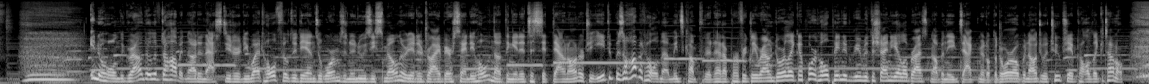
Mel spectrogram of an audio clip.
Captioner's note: reciting the beginning of the Hobbit super fast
